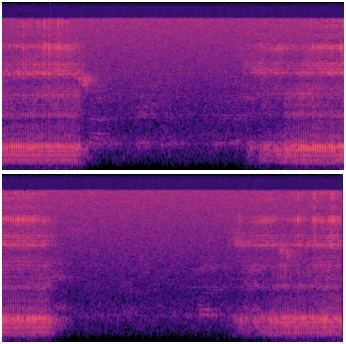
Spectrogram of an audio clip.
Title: The biggest snoring everrr!!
